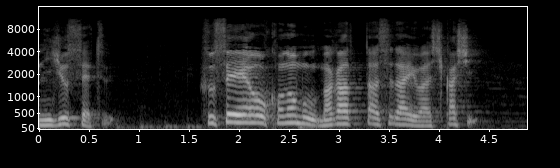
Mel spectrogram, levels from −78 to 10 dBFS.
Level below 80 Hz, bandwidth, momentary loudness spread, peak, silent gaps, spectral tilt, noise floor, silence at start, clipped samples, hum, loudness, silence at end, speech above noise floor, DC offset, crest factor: -56 dBFS; 11.5 kHz; 14 LU; -6 dBFS; none; -5 dB/octave; -49 dBFS; 0 s; under 0.1%; none; -22 LUFS; 0.5 s; 27 dB; under 0.1%; 18 dB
